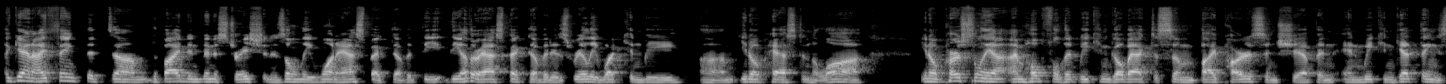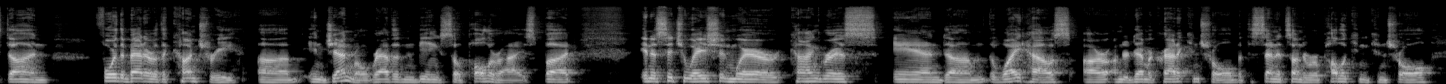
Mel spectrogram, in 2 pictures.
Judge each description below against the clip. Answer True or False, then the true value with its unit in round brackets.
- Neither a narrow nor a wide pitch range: True (3.4 semitones)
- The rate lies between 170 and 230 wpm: True (180 wpm)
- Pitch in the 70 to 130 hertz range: True (115 Hz)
